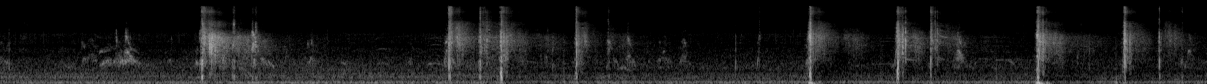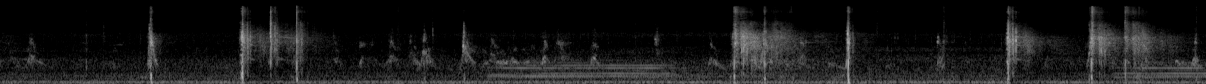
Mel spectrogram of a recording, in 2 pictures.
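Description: An 8 ft rubber martial arts whip, its end plaited in pleather, being cracked over and over at an irregular pace: many sharp cracks, some in quick pairs and triplets, a few with a short swish before them. A steady pitched tone sounds in the background for about two seconds past the middle, and again near the end.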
